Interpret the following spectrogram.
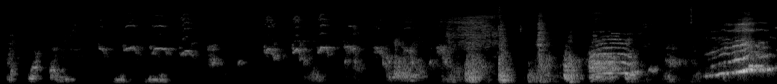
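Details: Four-week-old Cavalier King Charles Spaniel puppies from Daisy's litter in their indoor pen give a series of short, thin, high squeaks, then louder mixed whimpers and rustling. A rising squeal comes at the end.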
